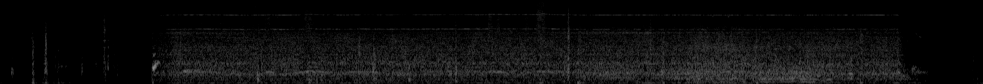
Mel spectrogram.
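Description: Hoover vacuum cleaner running in a workshop during a mini virtual pinball table build, switching on after a few clicks and droning steadily for several seconds before cutting off.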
